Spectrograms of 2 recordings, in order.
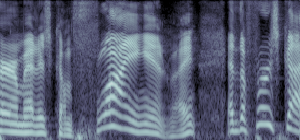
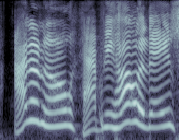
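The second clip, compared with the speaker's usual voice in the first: mock bright, very cheerful, chipper and pitched-up; 9 semitones higher than usual. Retelling a paramedic's answer about whether a man will survive, mock-cheerful voice. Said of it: "And in a very cheerful voice".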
